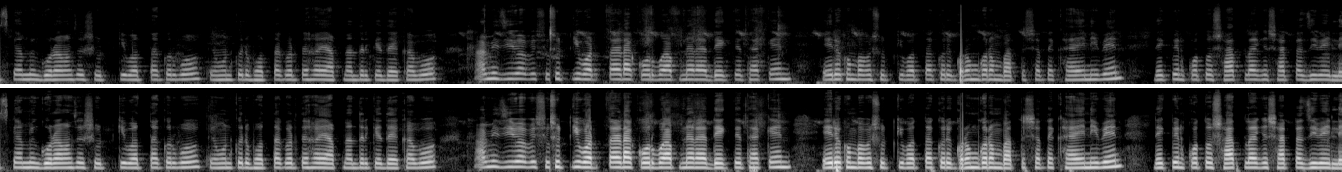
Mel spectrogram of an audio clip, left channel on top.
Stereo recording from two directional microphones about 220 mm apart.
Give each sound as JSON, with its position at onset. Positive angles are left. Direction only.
{"t": 0.1, "sound": "speech", "side_deg": -40}
{"t": 4.7, "sound": "speech", "side_deg": -30}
